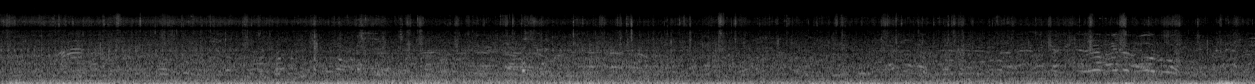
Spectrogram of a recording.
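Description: A crowd of women chatter as they walk past outdoors.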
